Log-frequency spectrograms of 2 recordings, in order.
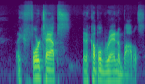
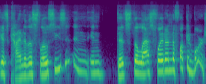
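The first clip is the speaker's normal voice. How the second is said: bartender voice; 7 semitones higher than usual. Retold or imitated.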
